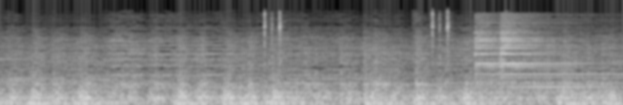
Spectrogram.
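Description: Sinulog street-dance drumming: a loud, fast, dense drum beat. About three seconds in, a held pitched note sounds briefly over the drums.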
